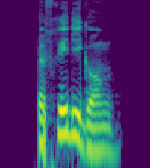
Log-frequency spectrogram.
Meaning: satisfaction
- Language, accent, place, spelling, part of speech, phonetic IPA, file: German, Germany, Berlin, Befriedigung, noun, [bəˈfʁiːdɪɡʊŋ], De-Befriedigung.ogg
